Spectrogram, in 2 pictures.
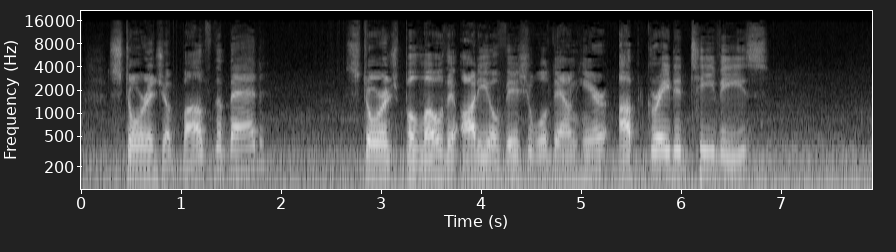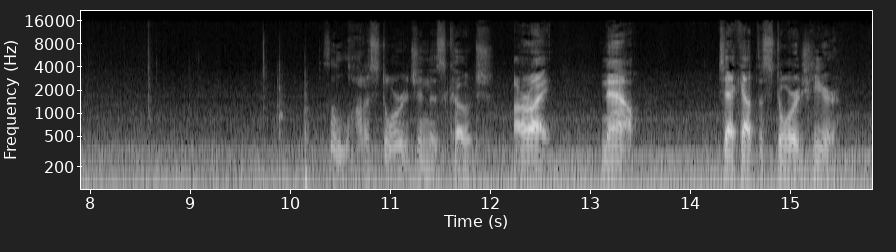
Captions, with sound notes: Storage above the bed. Storage below the audio-visual down here. Upgraded TVs. (cupboard closing) That's a lot of storage in this coach. All right, now, check out the storage here.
